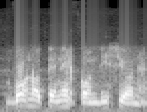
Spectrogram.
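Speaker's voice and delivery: usual speaking voice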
